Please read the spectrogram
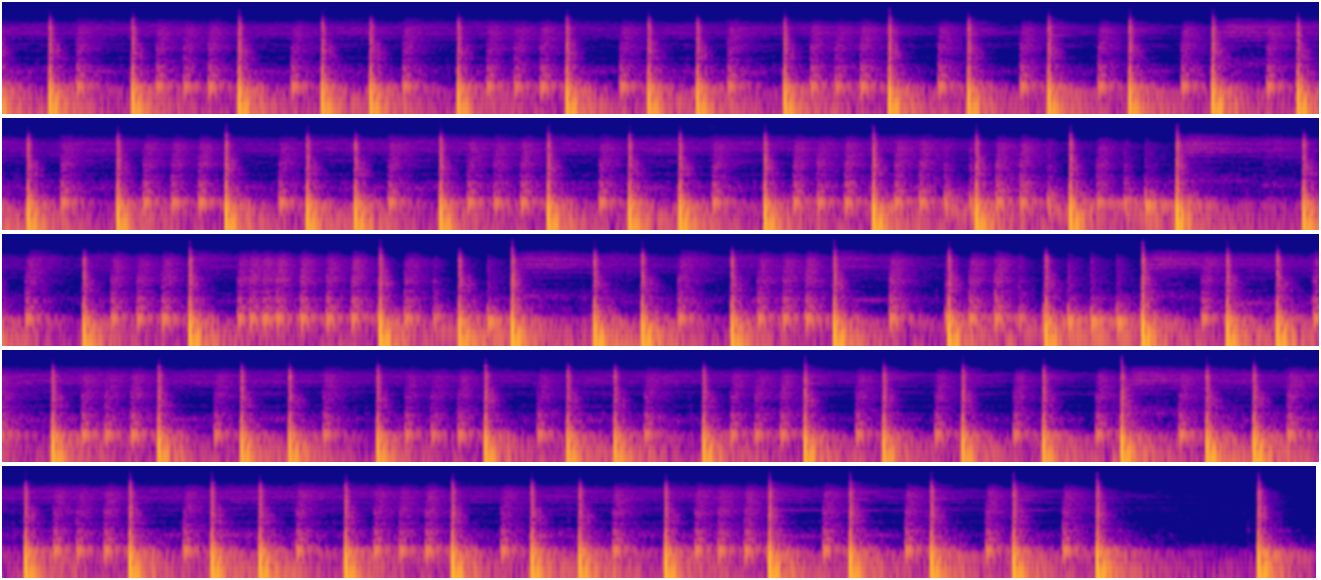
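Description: Recorded kick drum track played back on its own: a steady beat of kick hits, heavy in the low end, with snare and cymbals of the kit faintly behind it. Playback breaks off briefly about twelve seconds in. The Crane Song Peacock vinyl-emulation plugin is switched in and out on the track; with it on, the kick has more body and more low frequencies.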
